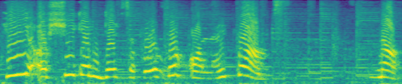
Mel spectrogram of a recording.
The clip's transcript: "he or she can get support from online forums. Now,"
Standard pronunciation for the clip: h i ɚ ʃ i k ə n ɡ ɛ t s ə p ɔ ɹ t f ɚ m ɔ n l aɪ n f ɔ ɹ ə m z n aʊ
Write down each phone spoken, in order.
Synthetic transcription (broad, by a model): h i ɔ ʃ i k ə n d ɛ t s ə p ɔ ɹ t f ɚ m ɔ n l aɪ n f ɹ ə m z n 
